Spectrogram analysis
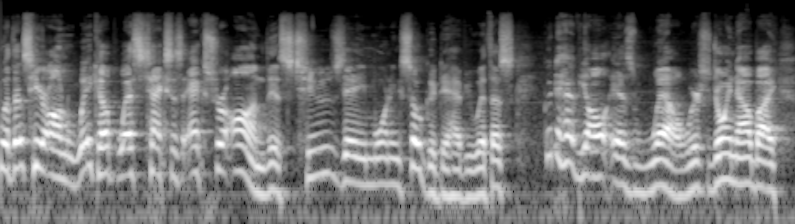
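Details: Adult television hosts; normal fluent speech.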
